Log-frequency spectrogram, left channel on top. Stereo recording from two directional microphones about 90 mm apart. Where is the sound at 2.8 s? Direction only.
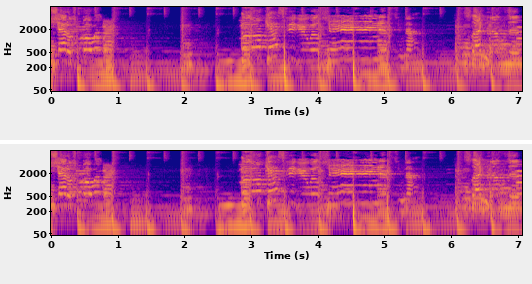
25° left (ahead or behind).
